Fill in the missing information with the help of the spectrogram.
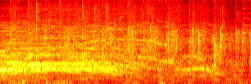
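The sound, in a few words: audience cheering and making noise at a live comedy show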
